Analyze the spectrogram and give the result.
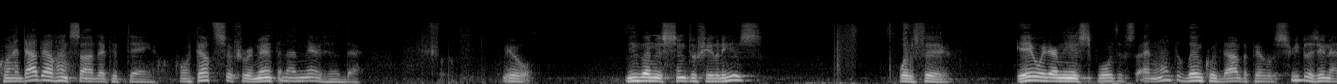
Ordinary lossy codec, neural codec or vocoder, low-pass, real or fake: Opus, 64 kbps; codec, 16 kHz, 0.5 kbps, X-Codec, HuBERT features, trained on balanced general audio; 7.2 kHz; fake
